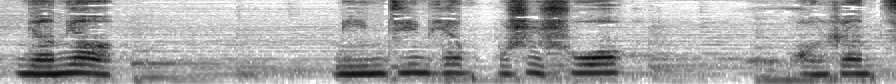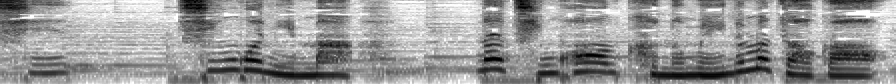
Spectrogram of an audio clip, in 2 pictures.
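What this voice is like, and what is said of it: Quiet, hushed speech. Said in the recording (Chinese): “小声道”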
